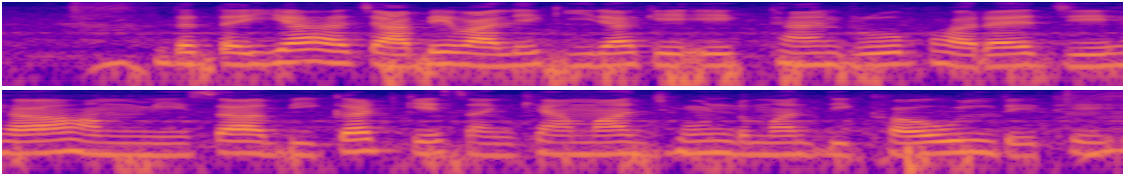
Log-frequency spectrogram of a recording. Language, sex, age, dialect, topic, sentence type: Chhattisgarhi, female, 18-24, Western/Budati/Khatahi, agriculture, statement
